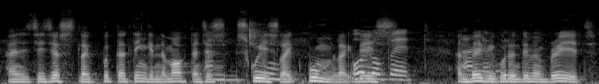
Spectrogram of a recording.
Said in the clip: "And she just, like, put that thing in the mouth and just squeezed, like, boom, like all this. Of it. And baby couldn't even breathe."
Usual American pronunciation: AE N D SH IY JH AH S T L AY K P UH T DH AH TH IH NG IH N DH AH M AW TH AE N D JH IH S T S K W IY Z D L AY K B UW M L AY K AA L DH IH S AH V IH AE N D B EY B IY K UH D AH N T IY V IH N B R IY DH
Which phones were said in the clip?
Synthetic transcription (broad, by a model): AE N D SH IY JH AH S T L AY K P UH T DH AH T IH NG IH N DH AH M AW TH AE N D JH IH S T S K W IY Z L AY K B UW M L AY K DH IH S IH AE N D B EY B IY K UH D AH N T IY V IH N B R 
